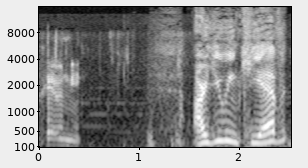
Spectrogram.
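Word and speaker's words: Kyiv: thank you for having me are you in kiev right now oh yes i'm just in downtown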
